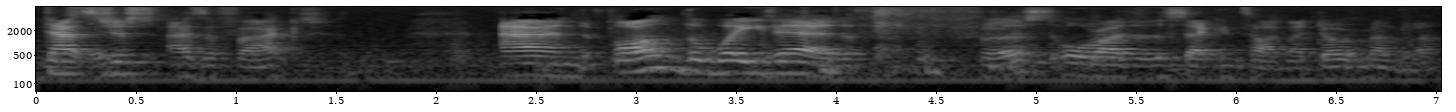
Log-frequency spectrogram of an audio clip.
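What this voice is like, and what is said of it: English accent. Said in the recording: “if you can't already tell by the accent, I am from England.”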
